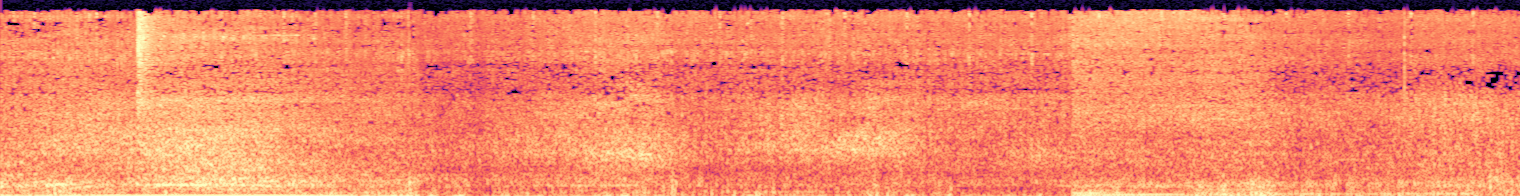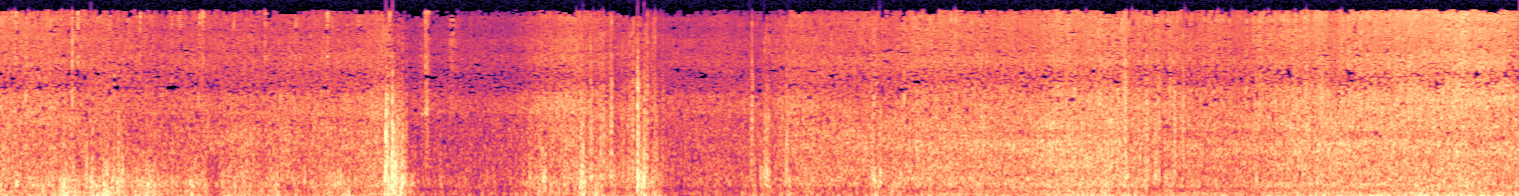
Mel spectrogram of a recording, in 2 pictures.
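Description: Wind buffeting the microphone, a steady low rumble, over road traffic noise from a car at a junction. Two sharp thumps come about two-thirds of the way through.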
